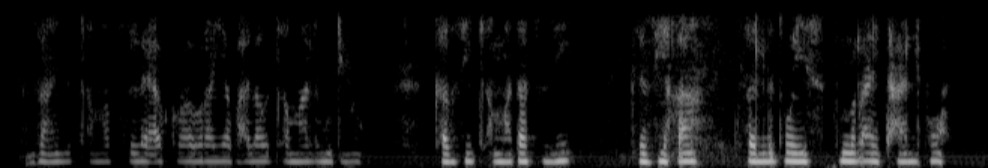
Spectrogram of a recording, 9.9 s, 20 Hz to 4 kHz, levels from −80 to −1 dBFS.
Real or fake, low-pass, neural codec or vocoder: real; 3.6 kHz; none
